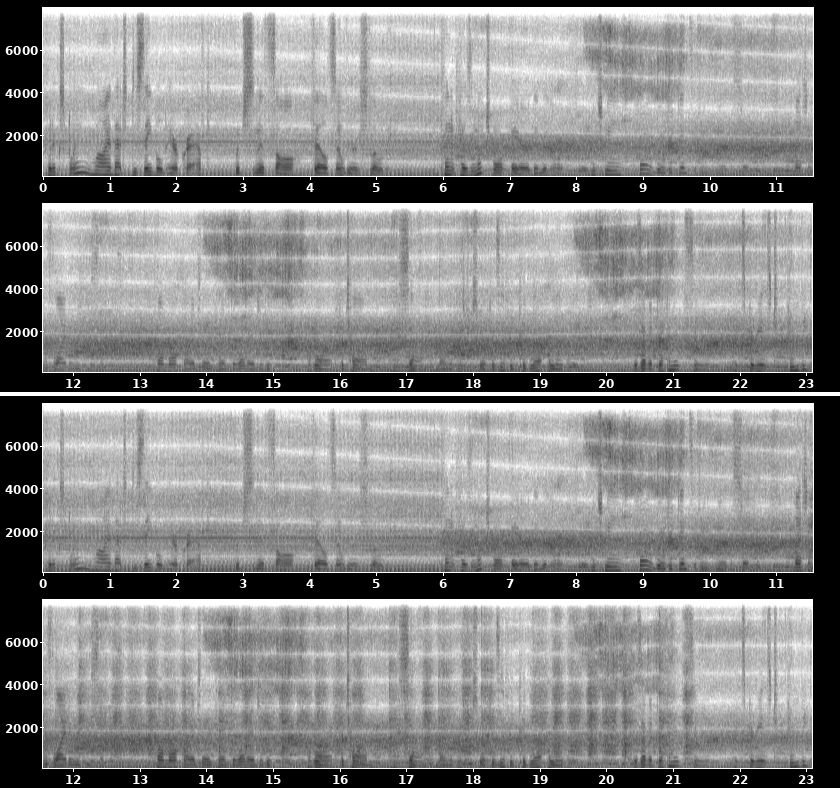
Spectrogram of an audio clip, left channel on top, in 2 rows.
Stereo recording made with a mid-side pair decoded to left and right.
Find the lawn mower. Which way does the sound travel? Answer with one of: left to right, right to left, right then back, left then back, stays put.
right to left.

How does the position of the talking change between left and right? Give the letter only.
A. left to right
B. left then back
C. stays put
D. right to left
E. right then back
E.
